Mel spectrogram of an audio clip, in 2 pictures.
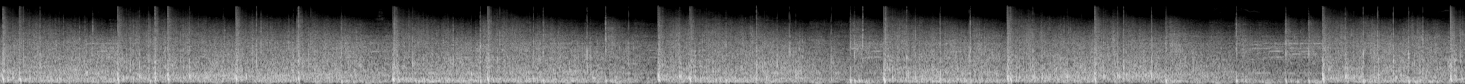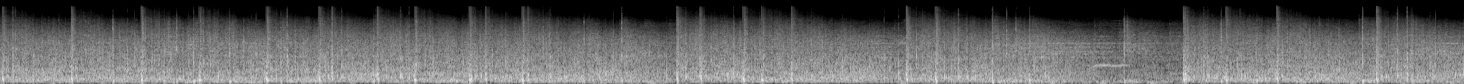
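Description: Aerial firework shells bursting in a dense, continuous barrage, bang after bang without a pause.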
